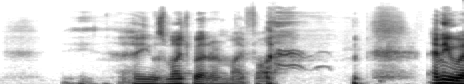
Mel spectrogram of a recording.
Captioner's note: laughing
